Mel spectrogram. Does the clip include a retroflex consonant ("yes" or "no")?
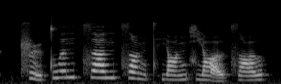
yes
